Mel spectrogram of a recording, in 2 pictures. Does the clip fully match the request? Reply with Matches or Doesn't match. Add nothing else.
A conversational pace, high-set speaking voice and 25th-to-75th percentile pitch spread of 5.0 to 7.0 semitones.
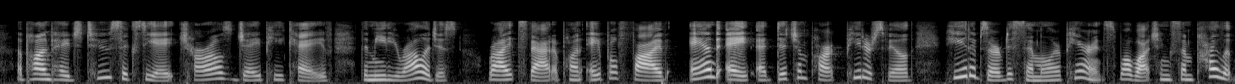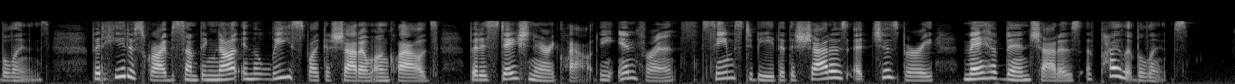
Matches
